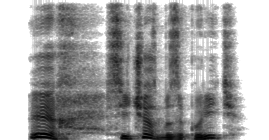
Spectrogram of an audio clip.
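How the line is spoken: Sigh. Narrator (Russian): вздохнул Юджин Сернан

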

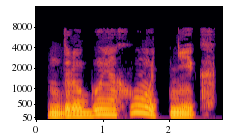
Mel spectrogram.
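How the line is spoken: Drawled. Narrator (Russian): протянул Шелтон

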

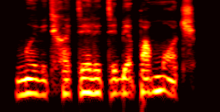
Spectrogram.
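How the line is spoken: Hoarse rasp. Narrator (Russian): прохрипел

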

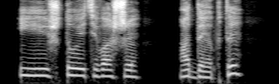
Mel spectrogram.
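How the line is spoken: Slightly crestfallen voice. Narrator (Russian): поинтересовалась слегка упавшим голосом

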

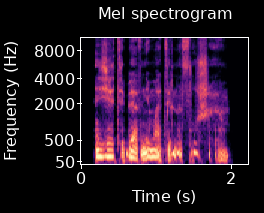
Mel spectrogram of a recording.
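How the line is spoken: Whispered. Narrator (Russian): прошептал Феникс

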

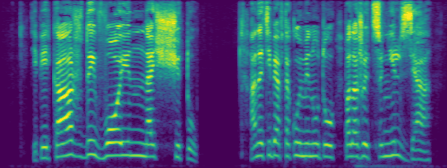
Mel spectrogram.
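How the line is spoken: Hiss in the ear. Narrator (Russian): прошипел около ее уха голос отца Модеста

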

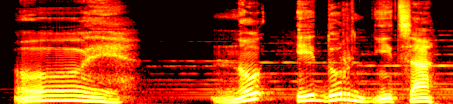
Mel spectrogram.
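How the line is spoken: Calm. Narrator (Belarusian): Палага Хахлова спакойна сказала

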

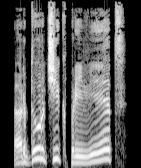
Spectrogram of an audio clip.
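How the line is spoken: Roar. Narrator (Russian): проревел хозяин кабинета

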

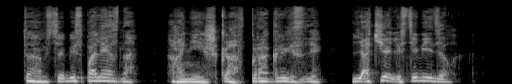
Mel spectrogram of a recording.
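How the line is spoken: Frightened speech. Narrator (Russian): испуганно говорил индус

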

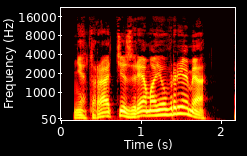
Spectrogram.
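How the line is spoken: Irritated curt retort. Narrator (Russian): раздраженно бросил профессор

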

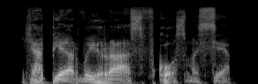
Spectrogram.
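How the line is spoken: Spellbound whisper. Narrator (Russian): прошептал завороженный Петр

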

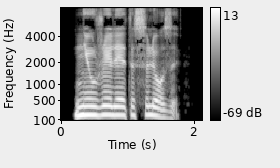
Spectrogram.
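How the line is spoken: Cold question. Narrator (Russian): холодно спросил Нортон-старший

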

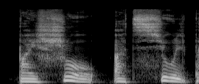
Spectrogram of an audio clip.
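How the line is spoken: Hissing. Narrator (Belarusian): прашыпеў ён

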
